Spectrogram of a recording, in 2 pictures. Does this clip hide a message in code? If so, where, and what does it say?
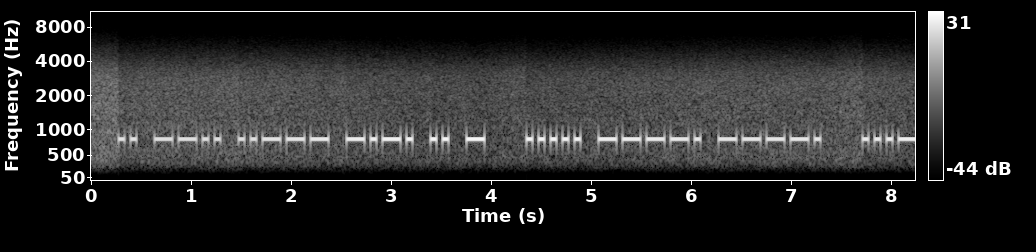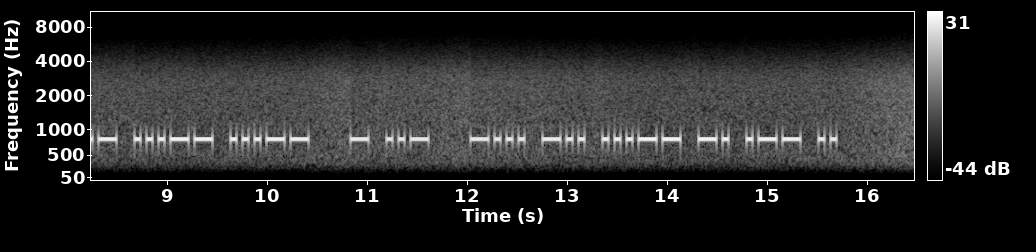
Yes: Morse code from 0.2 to 15.8 s, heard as a keyed tone, machine-sent, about 20 wpm, 820 Hz, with radio static. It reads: IZ2CIT 599 333 TU BD3NWI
